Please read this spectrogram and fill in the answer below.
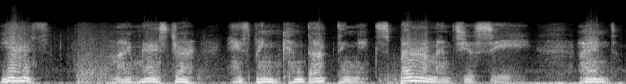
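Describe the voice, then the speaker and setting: A man's put-on character voice at medium pitch, very slow and lively in intonation, with long, frequent pauses and clear background noise. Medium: audio drama. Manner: servile, eager, giggling.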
